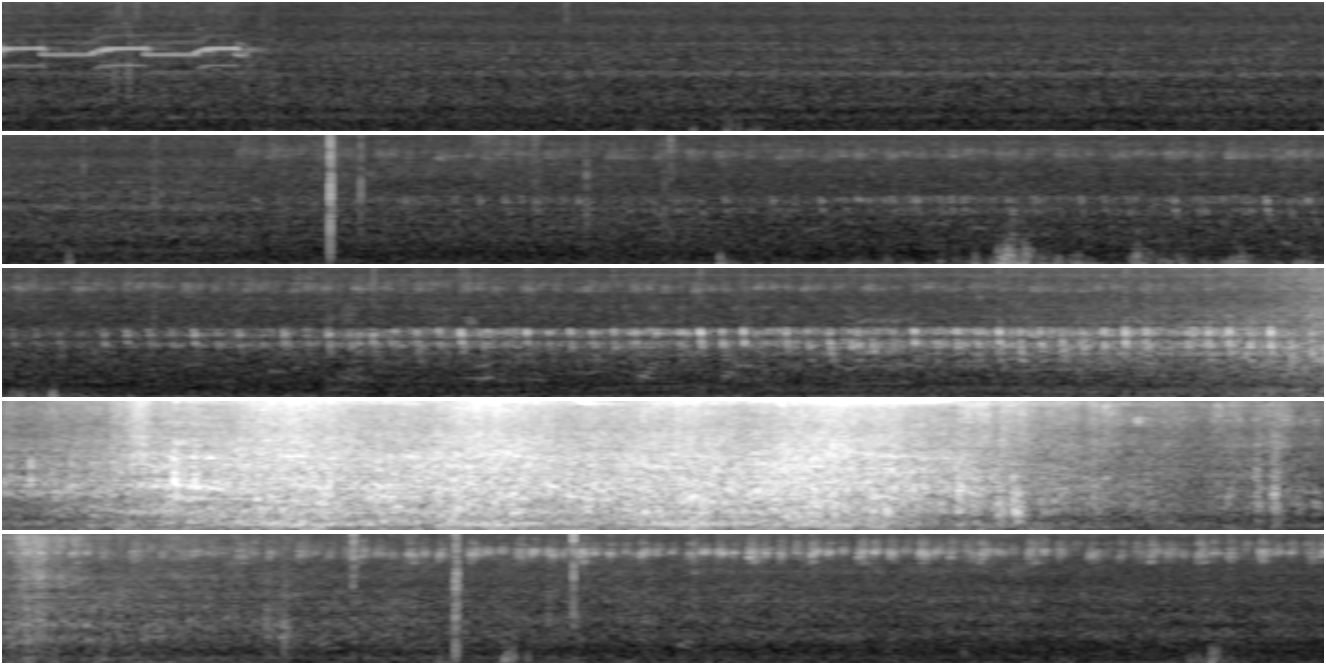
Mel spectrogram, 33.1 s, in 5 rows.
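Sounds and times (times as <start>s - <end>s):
insects chirring: 7.8s - 24.0s, 26.6s - 33.0s
train wheels and engines rushing: 9.8s - 31.2s
high ringing whine: 10.1s - 20.3s, 26.7s - 33.0s.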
